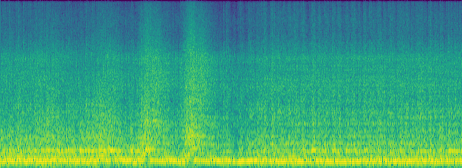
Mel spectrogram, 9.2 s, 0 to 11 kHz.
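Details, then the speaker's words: V8, not run for a few weeks, started before dyno: deep, even note with two quick clean blips, no stumble or misfire; sounds like a different motor, earlier hiccup gone. "that thing sounds like a completely different motor"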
